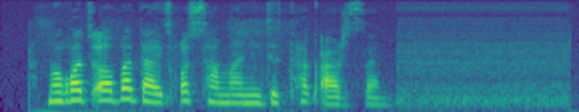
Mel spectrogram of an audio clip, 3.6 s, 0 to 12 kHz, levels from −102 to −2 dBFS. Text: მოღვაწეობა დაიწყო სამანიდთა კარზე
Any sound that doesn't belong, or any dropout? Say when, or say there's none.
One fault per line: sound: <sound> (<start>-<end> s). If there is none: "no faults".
no faults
